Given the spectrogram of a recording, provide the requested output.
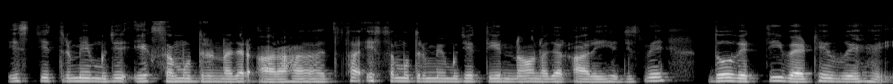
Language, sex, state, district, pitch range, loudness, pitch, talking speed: Angika, male, Bihar, Madhepura, 130-150 Hz, -19 LUFS, 140 Hz, 180 wpm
